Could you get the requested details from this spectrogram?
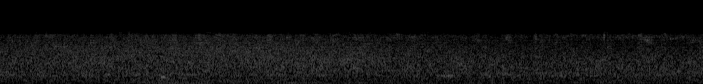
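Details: A steady, even hiss of broadband noise with a low rumble underneath, much like a passing train, and no clear animal voice.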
